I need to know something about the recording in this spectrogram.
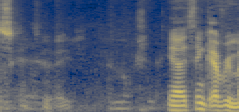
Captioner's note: conversation din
